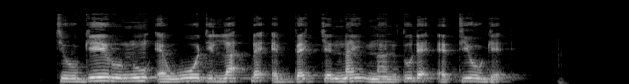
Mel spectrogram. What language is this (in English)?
Borgu Fulfulde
